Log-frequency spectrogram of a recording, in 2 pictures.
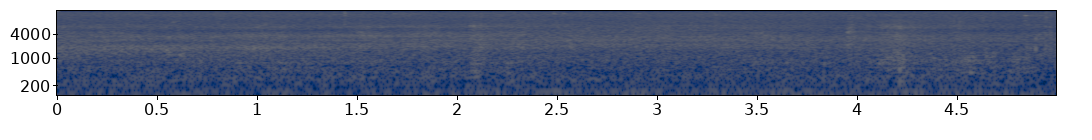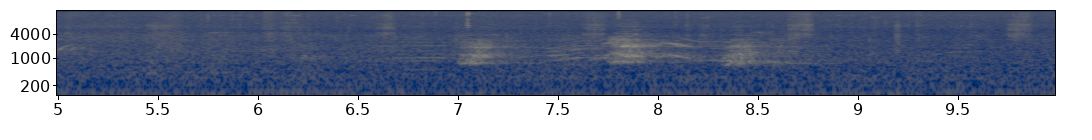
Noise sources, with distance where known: unidentified human voice
dog barking or whining

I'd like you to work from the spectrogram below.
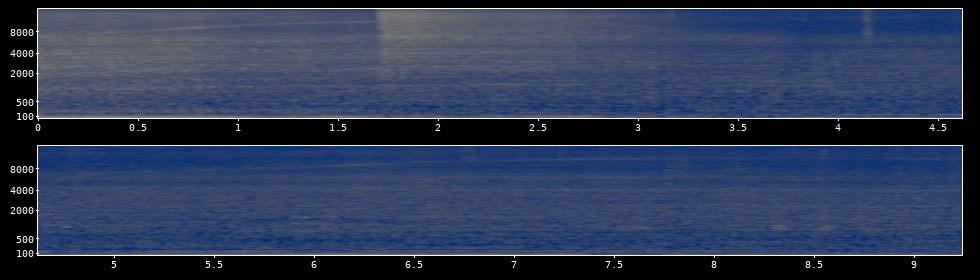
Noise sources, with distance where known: large-sounding engine

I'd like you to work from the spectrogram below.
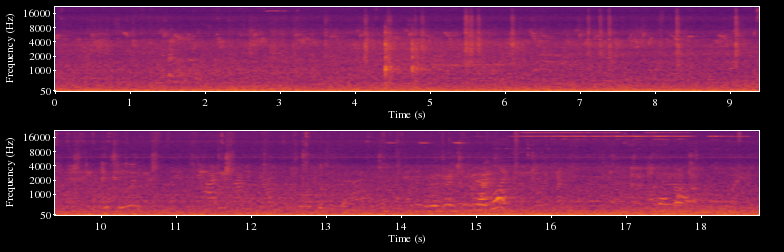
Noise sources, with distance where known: person or small group talking

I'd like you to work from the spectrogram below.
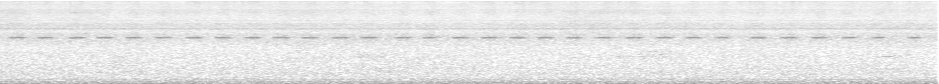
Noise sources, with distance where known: background noise

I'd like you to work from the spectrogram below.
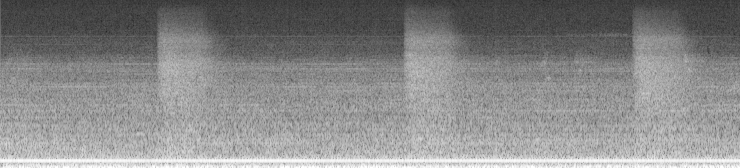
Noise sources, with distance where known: background noise

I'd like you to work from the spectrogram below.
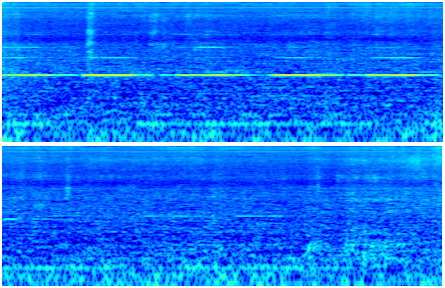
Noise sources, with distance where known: reverse beeper

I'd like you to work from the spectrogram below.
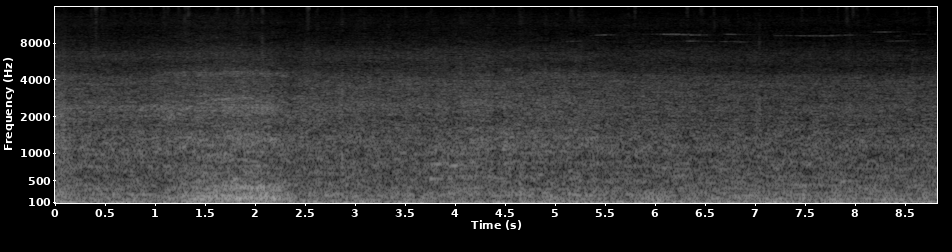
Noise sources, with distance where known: large-sounding engine

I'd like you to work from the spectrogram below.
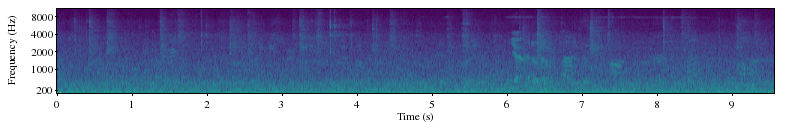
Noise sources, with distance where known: person or small group talking

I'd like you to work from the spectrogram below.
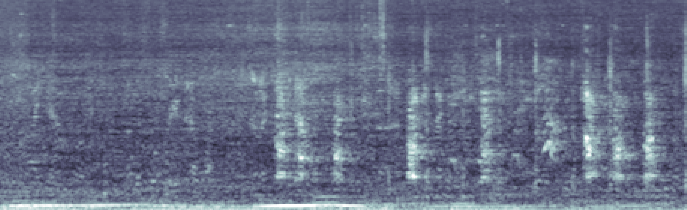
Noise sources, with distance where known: person or small group talking
dog barking or whining, near

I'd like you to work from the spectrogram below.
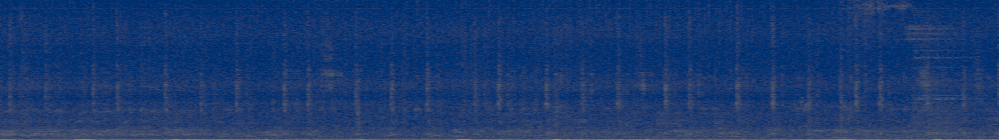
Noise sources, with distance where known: engine of unclear size
music from an unclear source

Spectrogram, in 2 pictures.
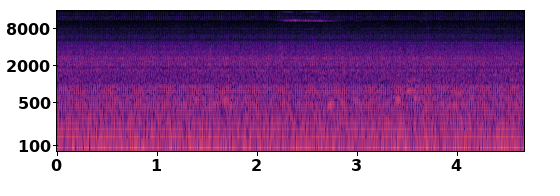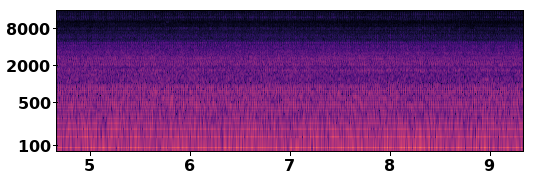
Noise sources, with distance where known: small-sounding engine, near

